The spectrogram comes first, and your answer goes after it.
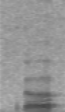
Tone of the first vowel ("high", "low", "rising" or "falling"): rising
